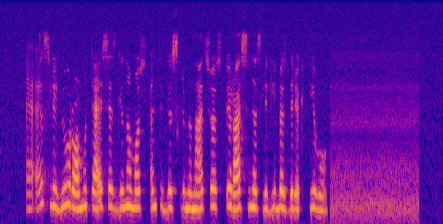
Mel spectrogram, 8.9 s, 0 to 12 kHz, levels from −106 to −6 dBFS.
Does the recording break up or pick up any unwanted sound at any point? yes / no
no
